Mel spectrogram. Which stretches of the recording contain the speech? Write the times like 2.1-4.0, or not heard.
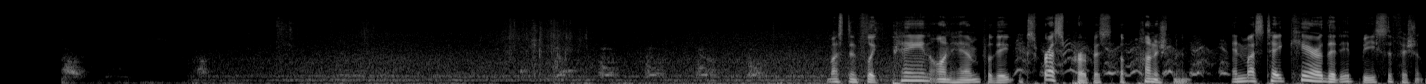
8.2-14.2.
